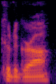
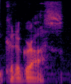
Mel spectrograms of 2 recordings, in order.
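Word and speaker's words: coup de grâce: i have growing up always said coup de gras but listening to the glass cannon they said apparently he went through this whole pronunciation thing that it's supposed to be kuda grass i say cuda bra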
